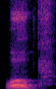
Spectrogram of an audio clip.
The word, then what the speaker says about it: Whoop: that they are coming up with to rival Whoop. Right. I don't even know how you say. Is it Whoop? It's Whoop.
